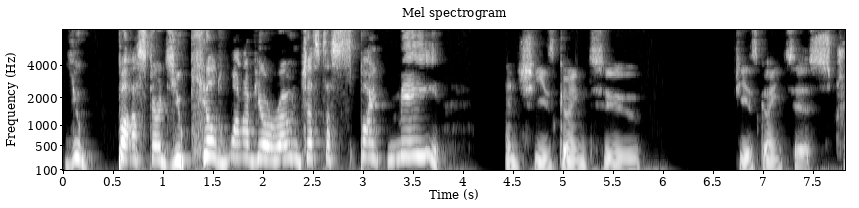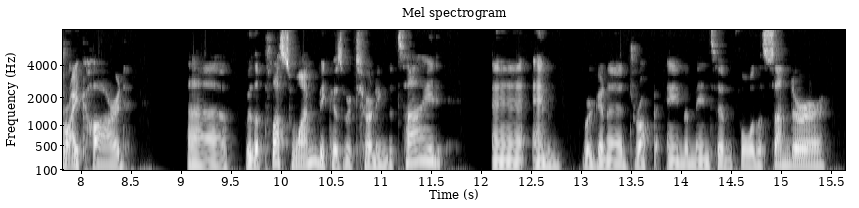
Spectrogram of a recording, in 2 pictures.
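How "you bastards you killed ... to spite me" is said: very high, enraged, furious battle cry. Voicing a character enraged by a companion's death: shouting in anger. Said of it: "and she will shout".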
